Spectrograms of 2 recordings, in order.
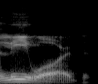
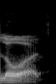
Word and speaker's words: leeward: the English pronunciation windward and leeward but we call them windad and lord now lord is my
